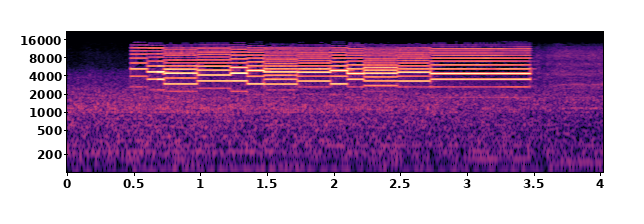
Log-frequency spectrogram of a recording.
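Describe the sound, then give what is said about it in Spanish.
A telephone rings while a call is placed: a melodic electronic ringtone of bright, high, patterned tones plays for about three seconds and then stops, with nothing else heard beyond a faint, steady background hiss. “A ver, yo le marco otra vez a esta muchacha.”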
